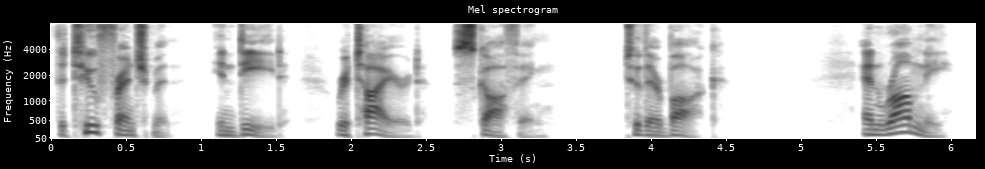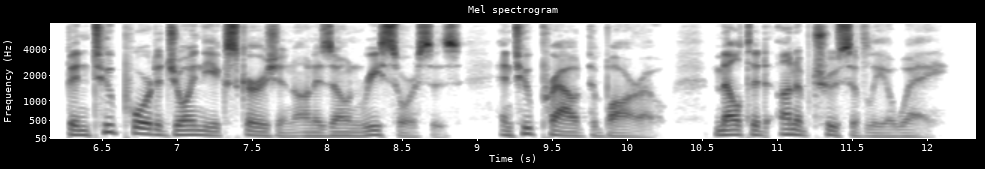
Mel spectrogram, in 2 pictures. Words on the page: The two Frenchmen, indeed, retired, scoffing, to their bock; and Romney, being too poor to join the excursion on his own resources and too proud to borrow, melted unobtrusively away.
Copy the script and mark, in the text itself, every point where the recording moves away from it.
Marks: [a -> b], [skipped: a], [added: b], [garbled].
The two Frenchmen, indeed, retired, scoffing, to their bock; and Romney, [being -> been] too poor to join the excursion on his own resources and too proud to borrow, melted unobtrusively away.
